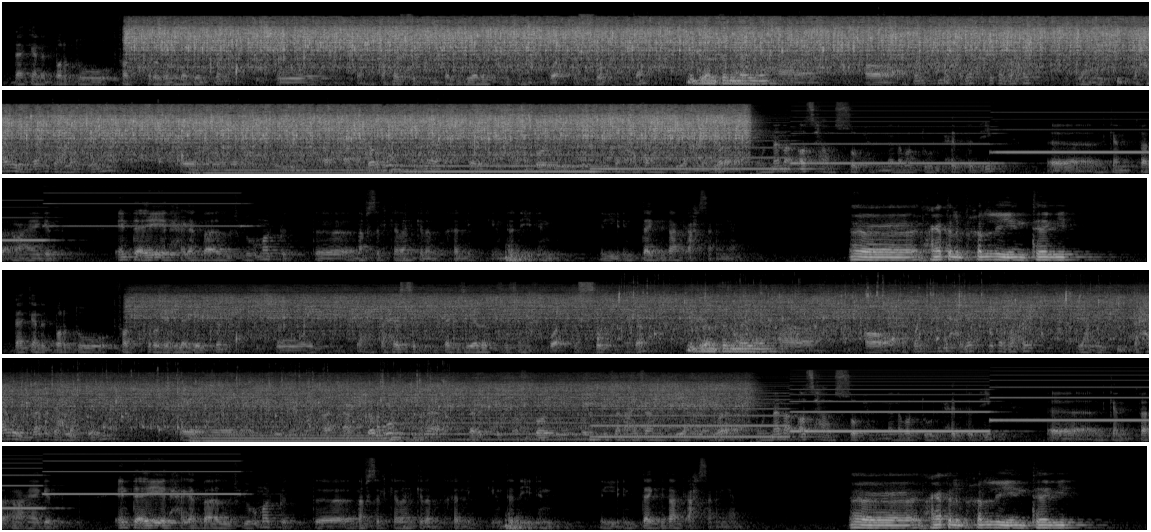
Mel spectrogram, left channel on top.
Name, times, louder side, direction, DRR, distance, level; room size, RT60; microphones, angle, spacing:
voice 1, 0.1-6.5 6.9-8.2 8.5-10.3 10.7-21.7 21.9-23.5 23.9-28.5 28.9-30.3, right 1 dB, 15° right, 6 dB, 1.0 m, -42 dB
sound 1, 1.2-19.0, left 11 dB, 90° left, 0.7 m, -26 dB
Stream, 5.9-16.0, right 6 dB, 40° right, 0.7 m, -41 dB
voice 2, 6.9-7.7 28.0-28.1 31.4-33.6, left 1 dB, ahead, 3 dB, 0.4 m, -31 dB
sound 2, 13.3-25.3, right 3 dB, 90° right, 1.1 m, -40 dB
10.0 x 6.8 x 5.2 m, 1.0 s
head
